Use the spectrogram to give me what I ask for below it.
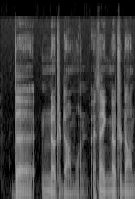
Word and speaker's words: Notre Dame: I say something about Notre Dom is that how you pronounce it it's Notre Dame as the school and you know troodontid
